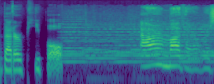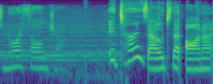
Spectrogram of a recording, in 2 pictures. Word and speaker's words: Northuldra: For the rest of the video, I call the Northuldra Northuldran and or Northuldral, and it should be Northuldra, and I don't realize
